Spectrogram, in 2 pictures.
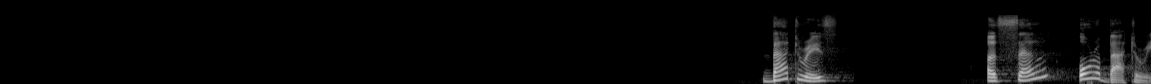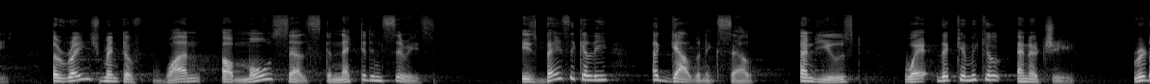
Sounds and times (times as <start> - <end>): Speech: 7.6 - 8.6, 9.9 - 15.9, 16.7 - 23.0.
